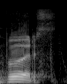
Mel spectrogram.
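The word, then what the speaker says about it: Boer: yeah they call them bus what uh like the the word for Farmer and Africans is a bu and um yeah they they no b o e r that's how you spell it uh and yeah they they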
